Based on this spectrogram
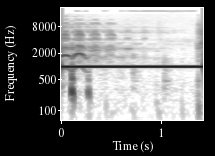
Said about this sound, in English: But he's still got to beep it. There we go. That's a nice long one.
